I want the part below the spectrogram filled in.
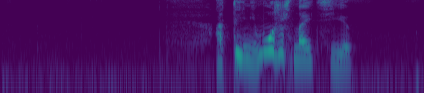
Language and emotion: Russian, angry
